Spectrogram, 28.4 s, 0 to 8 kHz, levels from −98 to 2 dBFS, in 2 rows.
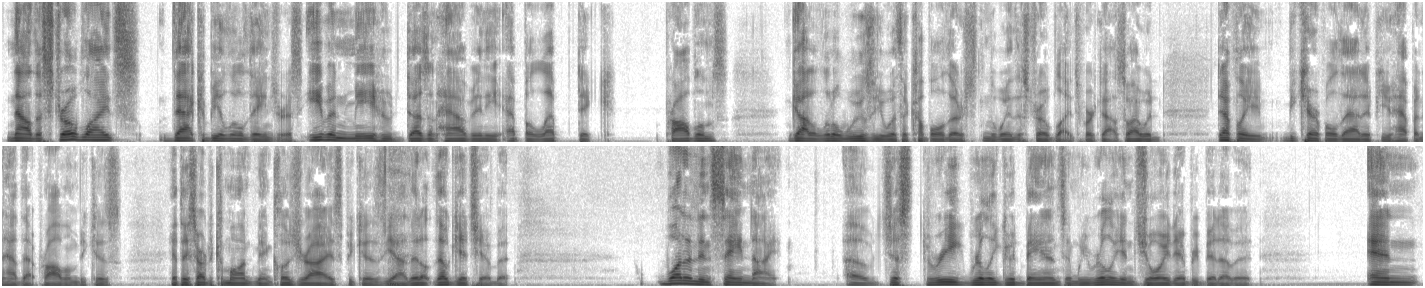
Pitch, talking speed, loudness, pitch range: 95 Hz, 180 wpm, -28 LUFS, 85-110 Hz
